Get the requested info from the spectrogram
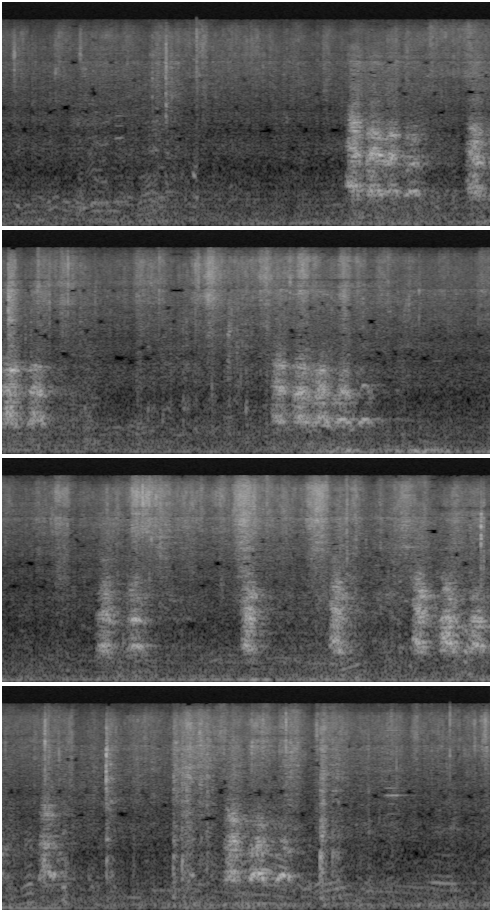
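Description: An animal barking in short bursts, a few at a time with gaps of a second or two, starting about three seconds in, over a low background rumble.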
